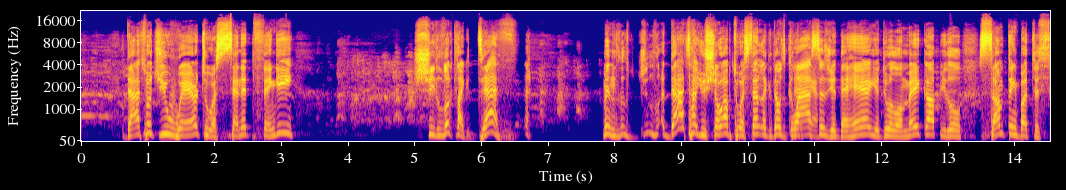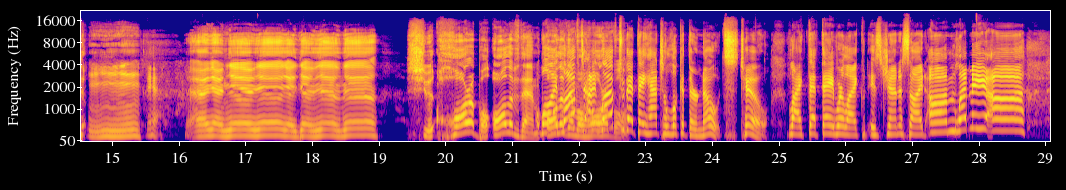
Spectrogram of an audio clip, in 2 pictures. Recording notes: In front of a LIVE audience.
